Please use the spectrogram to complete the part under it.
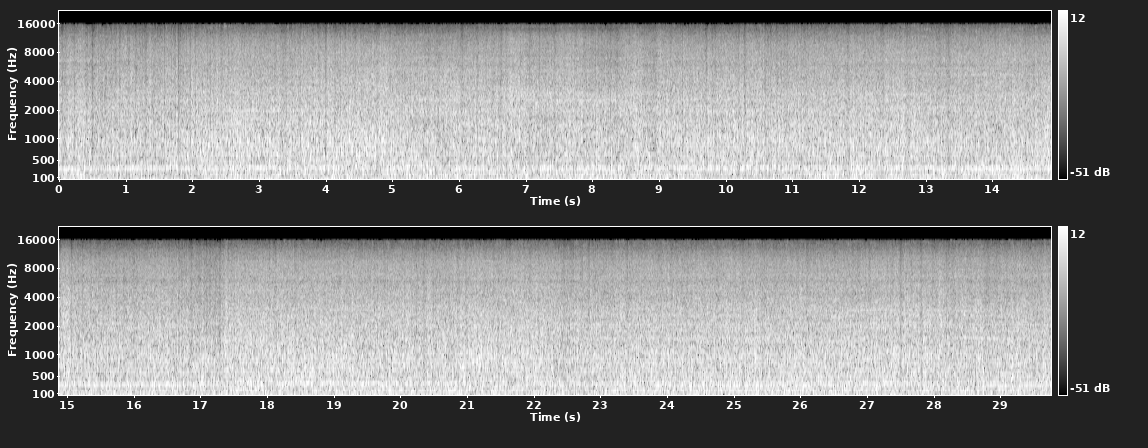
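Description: A motorcycle engine hums steadily at highway speed.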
